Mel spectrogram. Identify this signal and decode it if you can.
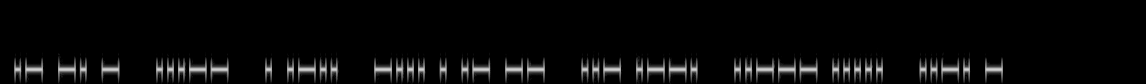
Morse code, heard as a keyed tone, about 22 wpm, 700 Hz. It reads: ANT 3 EL BEAM UP 25 FT
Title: K1USN SST QSO Practice 22wpm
